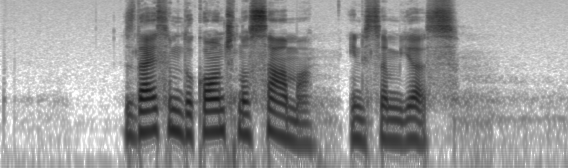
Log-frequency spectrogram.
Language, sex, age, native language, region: Slovenian, female, 30-49, Slovenian, Central Slovenia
